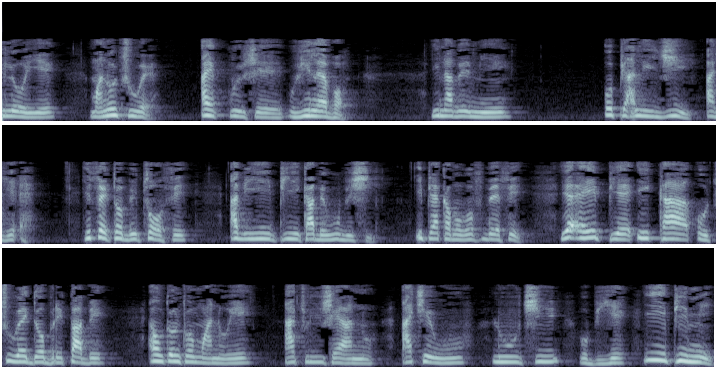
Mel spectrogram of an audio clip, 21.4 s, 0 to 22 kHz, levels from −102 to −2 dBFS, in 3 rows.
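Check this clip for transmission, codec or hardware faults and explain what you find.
There's one fault, running through the whole clip: the sound has no content above 6 kHz, and the s sounds have a watery, swirly edge. That's likely MP3 compression at a very low bitrate, somewhere around 26 kbps. Short on bits, the encoder chops the treble off and lets weak frequency lines flicker on and off between frames.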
